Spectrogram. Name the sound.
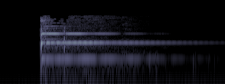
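meditation bell ringing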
